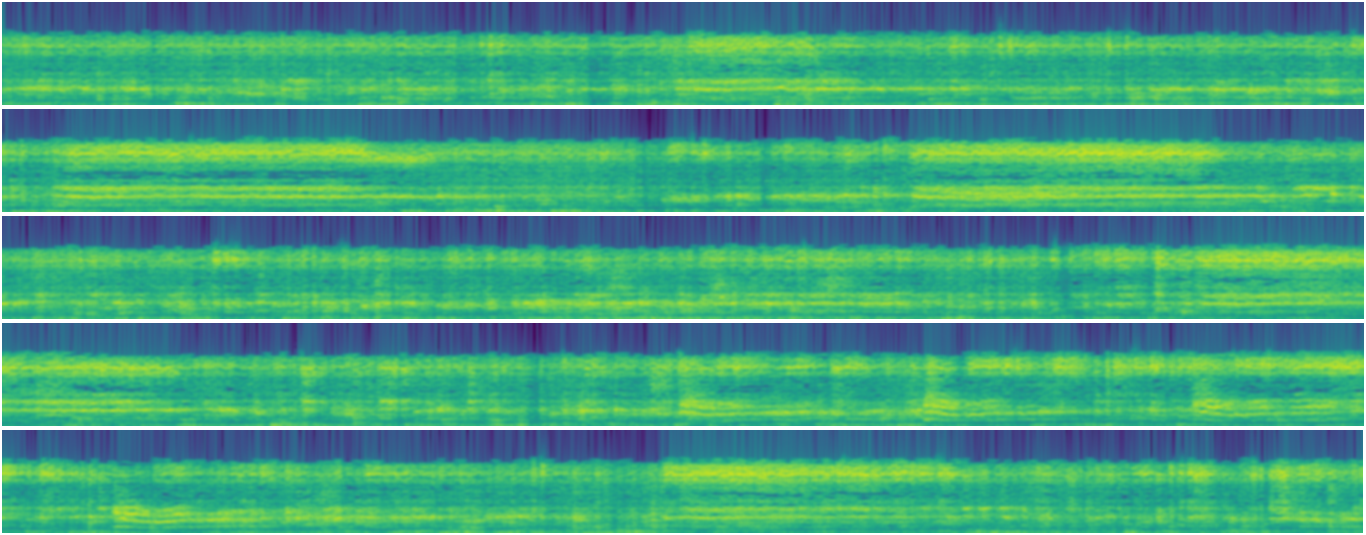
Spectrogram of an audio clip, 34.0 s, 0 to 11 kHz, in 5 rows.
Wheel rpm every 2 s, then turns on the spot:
230, 230, 240, 230, 230, 230, 230, 230, 230, 230, 230, 230, 190, 190, 220, 230, 230.
none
